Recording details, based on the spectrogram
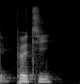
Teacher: You don't say petite. So you don't hear the final T, right? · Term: consonne finale non prononcée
